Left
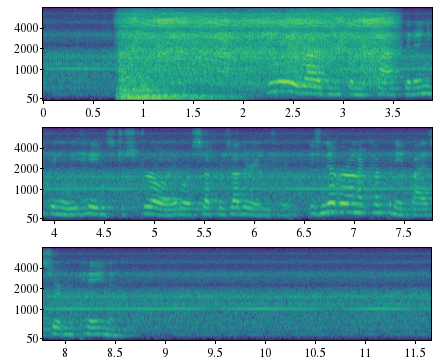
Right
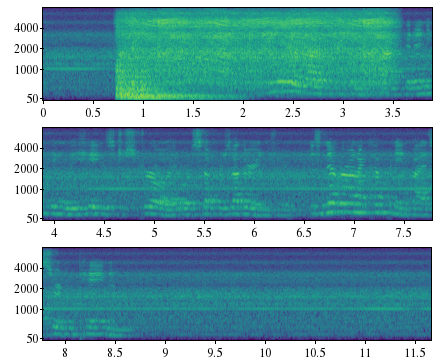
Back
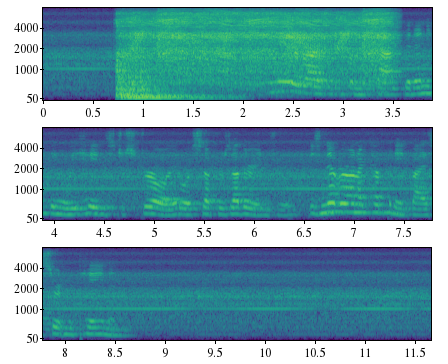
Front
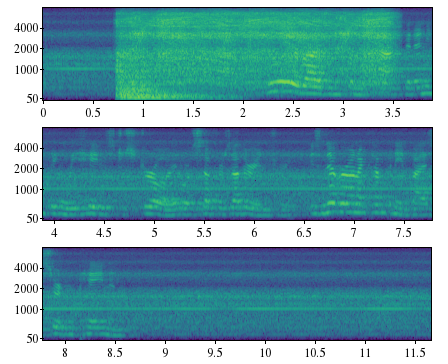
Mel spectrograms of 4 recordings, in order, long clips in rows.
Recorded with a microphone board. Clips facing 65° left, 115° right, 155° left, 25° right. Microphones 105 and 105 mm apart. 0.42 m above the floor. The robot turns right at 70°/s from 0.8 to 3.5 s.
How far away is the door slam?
About 9 m.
